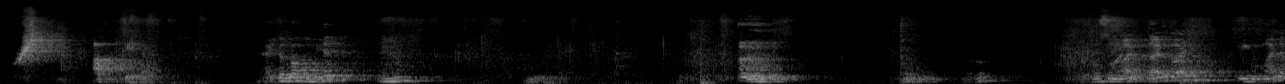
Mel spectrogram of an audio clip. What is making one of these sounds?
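Feet shuffle and thud on a padded mat.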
